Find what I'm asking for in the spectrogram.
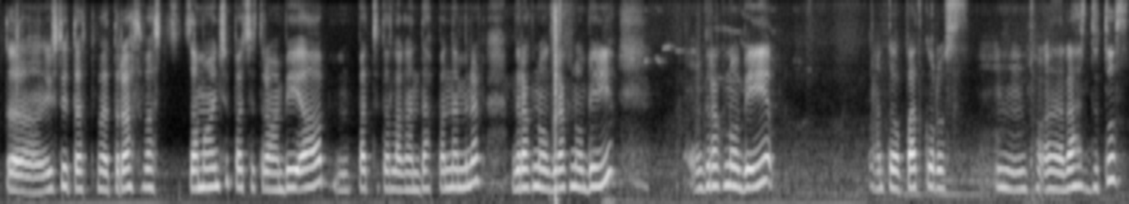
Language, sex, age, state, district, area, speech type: Kashmiri, female, 18-30, Jammu and Kashmir, Budgam, rural, spontaneous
